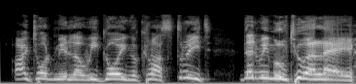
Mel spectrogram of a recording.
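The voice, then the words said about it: Thick Ukrainian accent, broken English. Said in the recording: “Mila Kunis' mom still has a big, thick accent.”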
